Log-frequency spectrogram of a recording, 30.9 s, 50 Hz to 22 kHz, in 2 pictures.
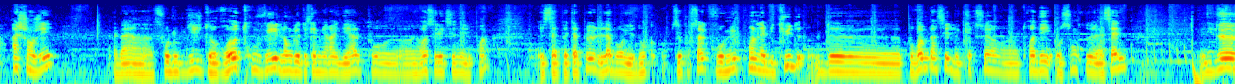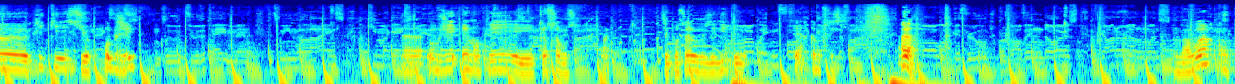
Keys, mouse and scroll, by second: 27.8-28.8 scroll down 1, 28.8-30.7 middle drag.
